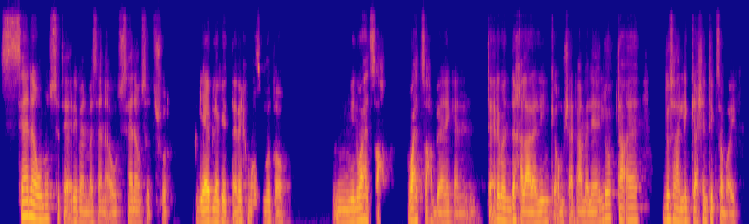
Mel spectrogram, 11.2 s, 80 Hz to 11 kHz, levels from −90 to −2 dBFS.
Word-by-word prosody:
سنة 170 -2 +4
ونُص 140 0 +1
تقريبًا 120 -2 -1
مثلًا 110 +2 -5
أو 110 - -4
سنة 115 +1 -3
و6 115 +1 -8
شهور، - - -9 0.4
جايب 120 0 +7
لك 120 0 +3
التاريخ 115 0 -1
مضبوط 115 +1 -4
أهو، 110 0 -4 0.7
من 120 +1 0
واحد 135 0 +4
صاحبي، - - -5 0.3
واحد 130 0 +4
صاحبي 120 -3 -3
يعني 105 +1 -1
كان 110 0 -10 0.2
تقريبًا 140 -2 +2
دخَل 120 -1 +2
على 105 -1 +5
لينك 115 +2 -1
أو - - -3
مش 110 0 -6
عارف 115 - -3
عمل 110 0 -1
إيه، 110 - 0
اللي 130 +6 +1
هو - - +1
بتاع 140 -3 -1
إيه، 135 0 -5 0.3
دوس 140 0 +1
على 130 - +2
اللينك 125 +1 -1
عشان 125 +1 -1
تكسب 100 - -2
آيفون. 100 0 -5
120 Hz, 210 wpm, -24 LUFS, 110-130 Hz, 0.7 s, جايب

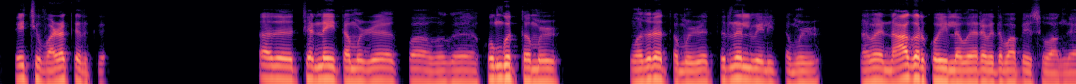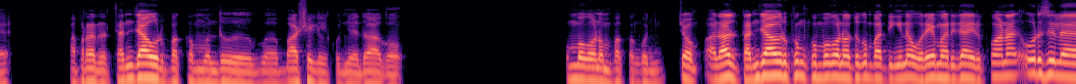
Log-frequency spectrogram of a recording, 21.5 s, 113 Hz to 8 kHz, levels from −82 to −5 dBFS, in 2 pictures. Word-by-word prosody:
பேச்சு 145 -1 -3
வழக்கு 130 +4 -1
இருக்கு. 105 +1 -12 1.6
அது, 145 0 +1 0.2
சென்னை 140 0 +2
தமிழு, 125 0 -2 0.3
க - - -7 0.2
வ - - -5 0.5
கொங்கு 145 +2 +3
தமிழ், 125 -1 0 0.8
மதுரை 135 +4 +2
தமிழு, 115 0 -2
திருநெல்வேலி 130 -4 -1
தமிழ், 110 +1 -4 0.4
இந்த 115 0 -8
மாரி 130 -1 0
நாகர்கோயில்ல, 130 -4 +2
வேற 115 0 0
விதமா 115 +1 -2
பேசுவாங்க. 100 -1 -6 0.8
அப்புறம் 130 +2 -1
அந்த 115 0 -3
தஞ்சாவூர், 150 0 +6
பக்கம் 115 +1 -6
வந்து 115 +2 -3 0.4
ப 110 - -6 0.2
பாஷைகள் 115 -3 -3
கொஞ்சம் 105 0 -5
இதாகும். 95 -4 -4 1.6
கும்பகோணம் 135 -5 +1
பக்கம் 115 -1 -7
கொஞ்சம் 120 +5 -3 0.2
அதாவது 155 +3 +6
தஞ்சாவூருக்கும், 175 +3 +5
கும்பகோணத்துக்கும் 160 -1 +2
பார்த்தீங்கன்னா 150 +1 +1
ஒரே 150 +3 +5
மாரிதான் 155 0 +3
இருக்கும். 135 +6 -2
ஆனா, 175 +1 +4 0.2
ஒரு 200 0 +5
சில 185 -2 +4
130 Hz, 115 wpm, -24 LUFS, 115-150 Hz, 1.6 s, தஞ்சாவூர்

